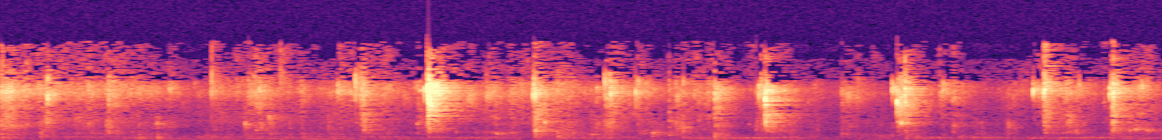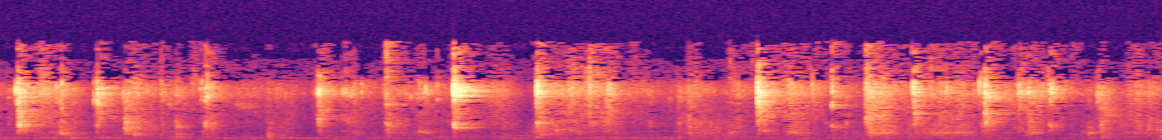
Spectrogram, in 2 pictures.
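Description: Close wet chewing and lip smacks from someone eating rice and fish curry: a string of short, irregular smacking clicks, the loudest about three seconds in and again about twelve seconds in.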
